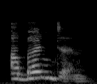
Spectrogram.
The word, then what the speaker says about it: abandon: Let us start with the word abandon. It has three syllables. First syllable is a, which is a low feeble sound, schwa sound. Ban, second syllable, and dan, last syllable. The stress is on second syllable.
